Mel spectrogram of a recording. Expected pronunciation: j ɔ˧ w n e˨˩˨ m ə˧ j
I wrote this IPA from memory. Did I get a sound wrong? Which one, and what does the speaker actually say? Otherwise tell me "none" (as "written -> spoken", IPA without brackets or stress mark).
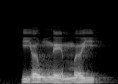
ɔ˧ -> ə˧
